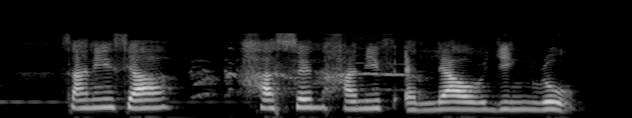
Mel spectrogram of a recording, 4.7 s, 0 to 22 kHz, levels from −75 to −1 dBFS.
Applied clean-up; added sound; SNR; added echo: classical method log-MMSE.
